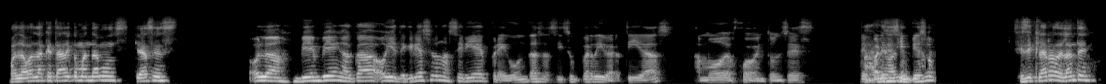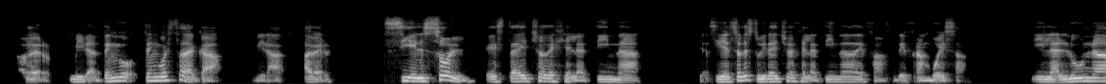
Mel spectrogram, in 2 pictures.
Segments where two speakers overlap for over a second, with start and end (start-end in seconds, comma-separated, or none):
none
